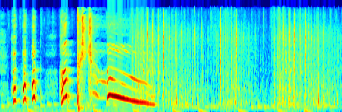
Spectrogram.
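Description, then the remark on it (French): A few quick chirps lead into a loud, sudden sneeze from a giraffe, then a long descending squawk-like whistle slides down as a bird preening above the giraffe's head is flung off a telephone wire, followed by softer clattering rustles. “À chaque éternuement de la girafe, l'oiseau est éjecté au fil téléphonique.”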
